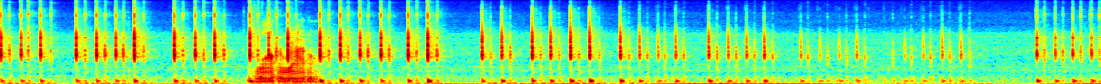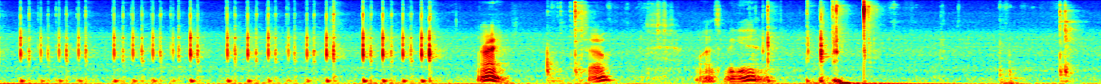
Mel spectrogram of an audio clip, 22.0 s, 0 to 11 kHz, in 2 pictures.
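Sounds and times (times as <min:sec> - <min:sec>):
keyboard keys clicking: 0:00.0 - 0:09.8, 0:10.4 - 0:15.4, 0:18.6 - 0:19.8.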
